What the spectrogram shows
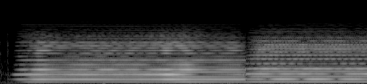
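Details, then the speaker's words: Well-used harmonium, two coupled reeds on one note, before tuning: sustained chord with slow audible wavering as the reeds fight; one reed of the pair, high or low, is off pitch. "but sometimes you hear this where the two notes are fighting to meet and they're wavering a little same on this note here"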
